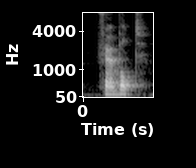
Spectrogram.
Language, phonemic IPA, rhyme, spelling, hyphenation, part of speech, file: Dutch, /vərˈbɔt/, -ɔt, verbod, ver‧bod, noun, Nl-verbod.ogg
- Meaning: 1. prohibition 2. ban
